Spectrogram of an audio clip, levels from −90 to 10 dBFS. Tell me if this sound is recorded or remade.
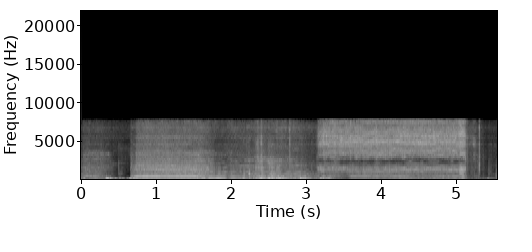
remade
